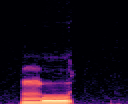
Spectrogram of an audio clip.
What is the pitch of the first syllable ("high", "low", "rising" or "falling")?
low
